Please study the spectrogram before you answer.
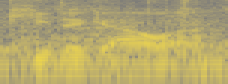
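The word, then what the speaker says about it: Kitagawa: my last name is my last name is pronounced kitigawa but you can just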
